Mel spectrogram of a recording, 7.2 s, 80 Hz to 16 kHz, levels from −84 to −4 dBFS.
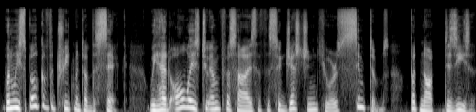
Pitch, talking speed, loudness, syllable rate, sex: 175 Hz, 185 wpm, -19 LUFS, 5.4 syllables/s, male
